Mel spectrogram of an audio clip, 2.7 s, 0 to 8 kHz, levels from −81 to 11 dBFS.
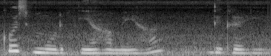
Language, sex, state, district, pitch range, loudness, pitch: Hindi, female, Chhattisgarh, Raipur, 180-215 Hz, -15 LUFS, 190 Hz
